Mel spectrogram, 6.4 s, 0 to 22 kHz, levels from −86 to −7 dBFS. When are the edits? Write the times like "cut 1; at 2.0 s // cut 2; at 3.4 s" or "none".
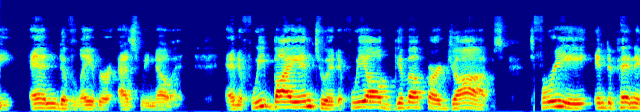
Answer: cut 1; at 5.3 s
